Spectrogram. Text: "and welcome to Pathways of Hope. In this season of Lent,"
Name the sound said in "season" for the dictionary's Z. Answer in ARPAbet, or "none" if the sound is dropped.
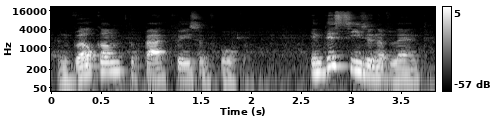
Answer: Z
